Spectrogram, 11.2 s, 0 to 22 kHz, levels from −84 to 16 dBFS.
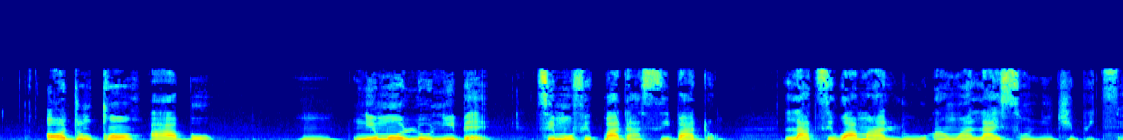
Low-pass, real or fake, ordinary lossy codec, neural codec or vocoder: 14.4 kHz; real; MP3, 48 kbps; none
